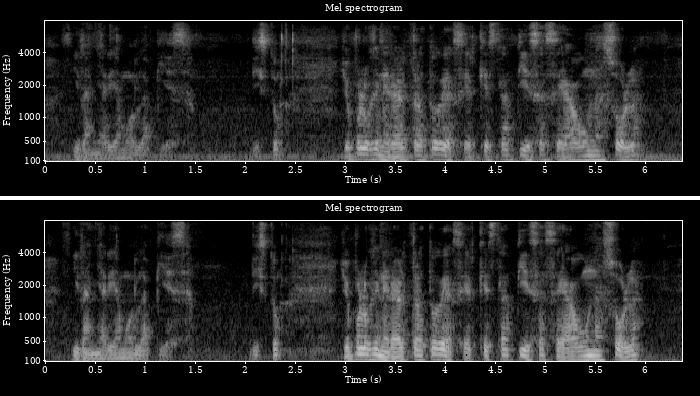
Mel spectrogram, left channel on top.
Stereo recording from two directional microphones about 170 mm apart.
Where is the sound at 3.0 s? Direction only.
65° right (ahead or behind).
